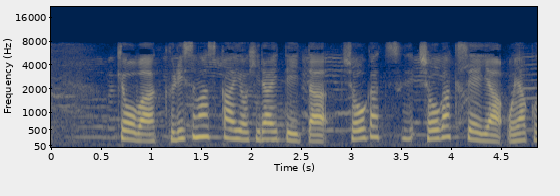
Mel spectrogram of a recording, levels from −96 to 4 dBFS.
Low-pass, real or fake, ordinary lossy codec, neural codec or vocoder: none; real; none; none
